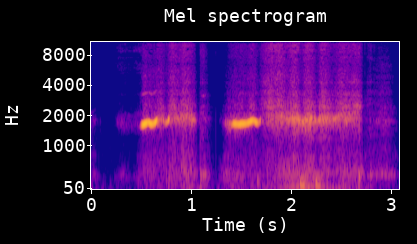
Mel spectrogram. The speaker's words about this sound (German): kann pfeifen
